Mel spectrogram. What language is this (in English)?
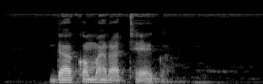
Luo (Kenya and Tanzania)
